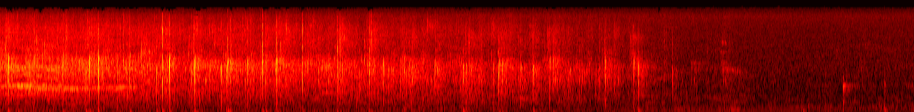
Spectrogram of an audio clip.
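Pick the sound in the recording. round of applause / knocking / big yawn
round of applause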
